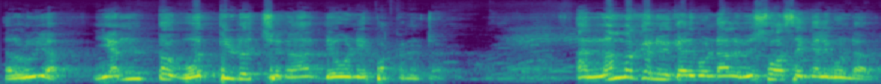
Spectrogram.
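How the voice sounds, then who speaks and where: A man's voice: high voice, big pitch swings, fast, warm tone, roomy sound, recorded from a distance. A male pastor preaching a sermon, asking the congregation questions and acting out what people say.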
